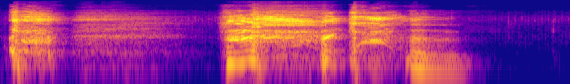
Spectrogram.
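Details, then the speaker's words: Adult ill with a common cold, coughing and wheezing while talking on a stream: a single sharp cough with a trailing breath, then a short run of two or three throat-clearing coughs. "I'm sorry if you hear me coughing or wheezing or whatever but yeah man I'm just I'm still I'm still sick"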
